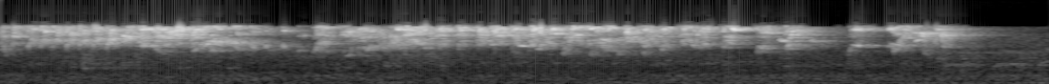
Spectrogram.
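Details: Breeding-season chatter from pet African lovebirds: rapid, shrill chirps run together in a steady stream, briefly loudening and thinning toward the end.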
